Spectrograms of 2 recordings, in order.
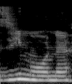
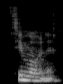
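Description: First: The name begins with a z sound. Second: The name begins with an s sound. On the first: "they put a Z instead of the S. They say Simone" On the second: "the way the Dutch people would pronounce it would be Simone"

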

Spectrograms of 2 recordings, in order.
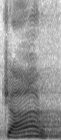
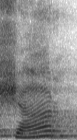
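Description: First: The word begins with a ch sound. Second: The word begins with an sh sound.

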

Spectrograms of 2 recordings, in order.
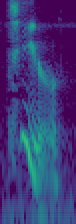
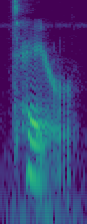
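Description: First: The word rhymes with 'ear'. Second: The word rhymes with 'air'. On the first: It means a drop from the eye when crying. "Like when you're crying, you have a tear" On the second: It means to rip something. "But it can also be tear"

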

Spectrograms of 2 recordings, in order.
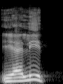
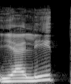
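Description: The two takes are said the same way.

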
